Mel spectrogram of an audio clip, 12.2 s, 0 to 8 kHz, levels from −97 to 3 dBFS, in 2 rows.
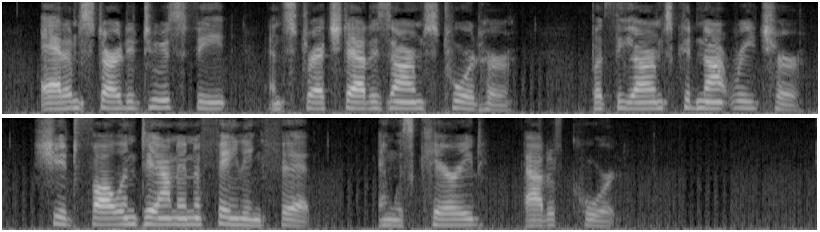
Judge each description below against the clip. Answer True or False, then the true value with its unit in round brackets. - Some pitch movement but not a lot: False (2.0 semitones)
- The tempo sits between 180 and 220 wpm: False (160 wpm)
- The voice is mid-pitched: True (165 Hz)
